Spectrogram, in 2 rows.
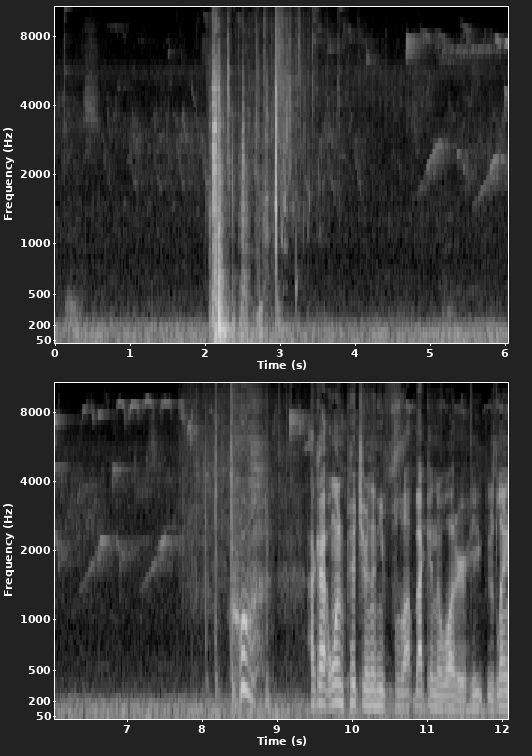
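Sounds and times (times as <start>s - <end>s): birds chirping: 0.0s - 12.0s
water splash: 2.1s - 3.5s.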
